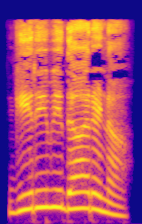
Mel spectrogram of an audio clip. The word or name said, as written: ಗಿರಿವಿದಾರಣ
